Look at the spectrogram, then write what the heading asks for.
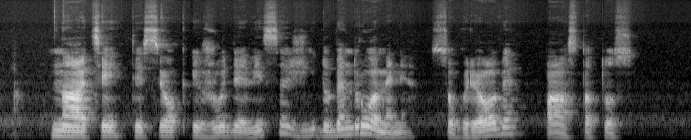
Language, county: Lithuanian, Klaipėda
